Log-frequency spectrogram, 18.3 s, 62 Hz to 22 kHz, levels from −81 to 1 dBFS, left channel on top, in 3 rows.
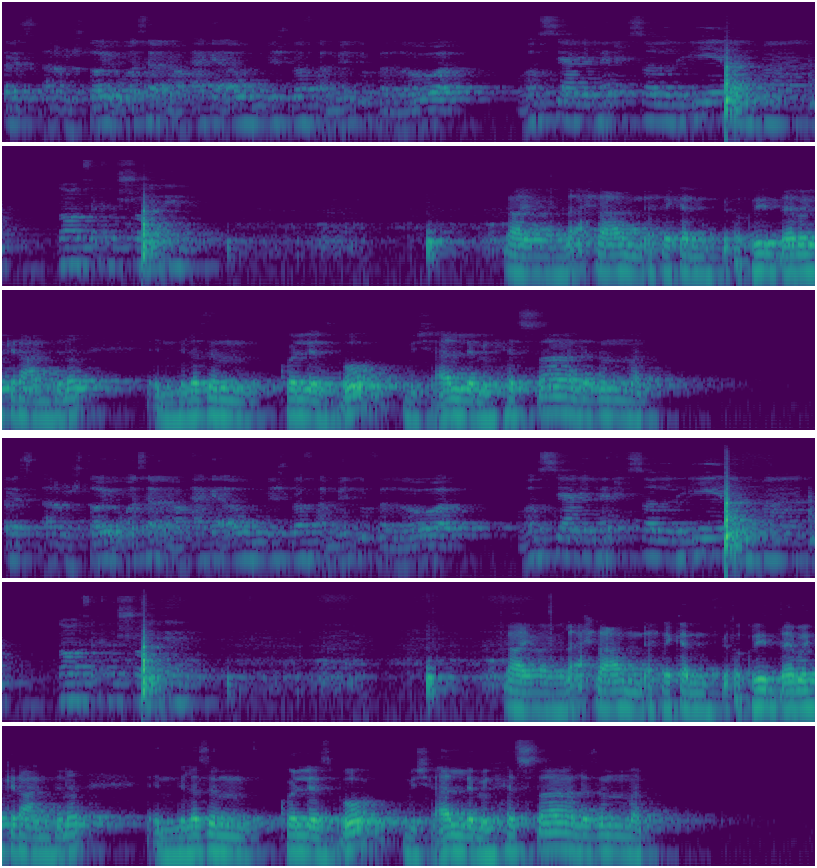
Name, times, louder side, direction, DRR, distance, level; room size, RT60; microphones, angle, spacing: voice 1, 0.0-3.4 3.8-6.0 6.5-7.5, equal, 15° right, -1 dB, 2.8 m, -49 dB
sound 1, 5.4-6.3 6.5-10.2, right 4 dB, 40° right, 0.4 m, -40 dB
voice 2, 9.8-17.0, right 2 dB, 70° right, 7 dB, 0.9 m, -37 dB
18.5 x 10.0 x 3.5 m, 1.1 s
head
